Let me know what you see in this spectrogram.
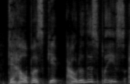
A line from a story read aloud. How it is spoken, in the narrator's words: I cried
